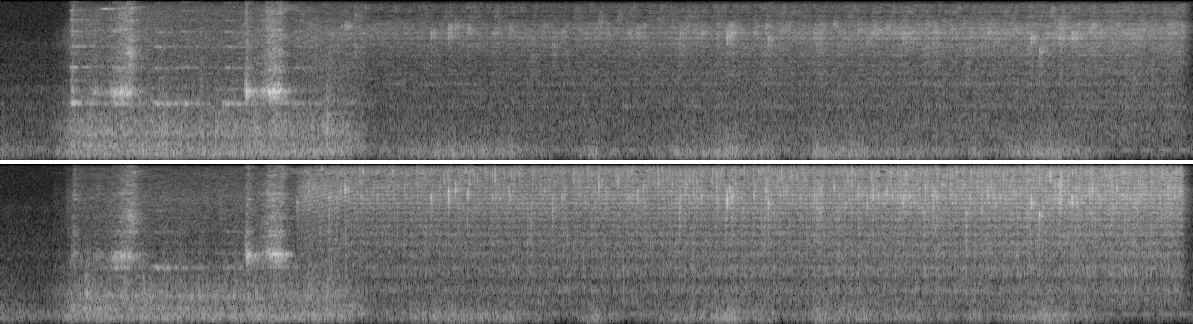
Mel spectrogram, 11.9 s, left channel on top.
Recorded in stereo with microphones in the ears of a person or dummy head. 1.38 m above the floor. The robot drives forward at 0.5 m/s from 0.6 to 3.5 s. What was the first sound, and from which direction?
Cutlery clinking, 60° left (ahead or behind).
